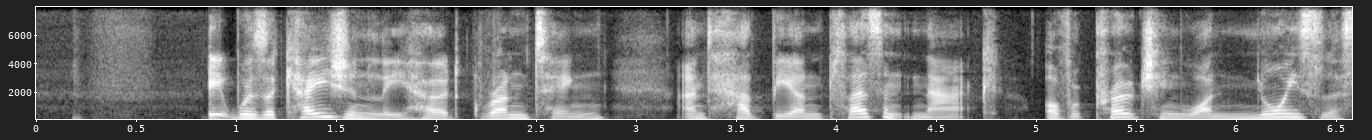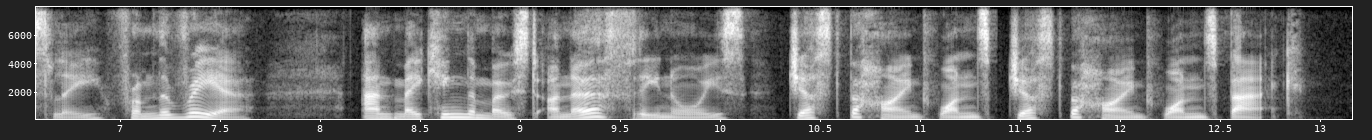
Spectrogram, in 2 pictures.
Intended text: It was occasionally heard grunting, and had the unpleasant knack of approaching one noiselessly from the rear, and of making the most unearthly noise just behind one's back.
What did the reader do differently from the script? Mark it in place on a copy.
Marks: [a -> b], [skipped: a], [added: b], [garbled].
It was occasionally heard grunting, and had the unpleasant knack of approaching one noiselessly from the rear, and [skipped: of] making the most unearthly noise just behind one's [added: just behind one's] back.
